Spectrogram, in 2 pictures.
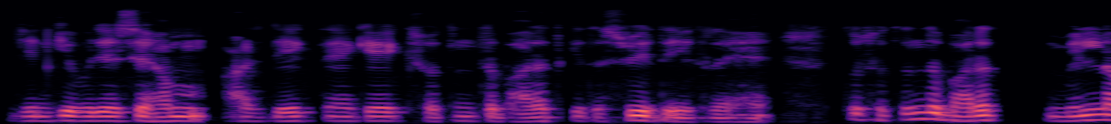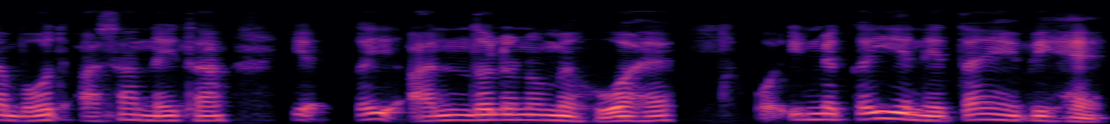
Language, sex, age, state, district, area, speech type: Hindi, male, 45-60, Rajasthan, Jodhpur, urban, spontaneous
